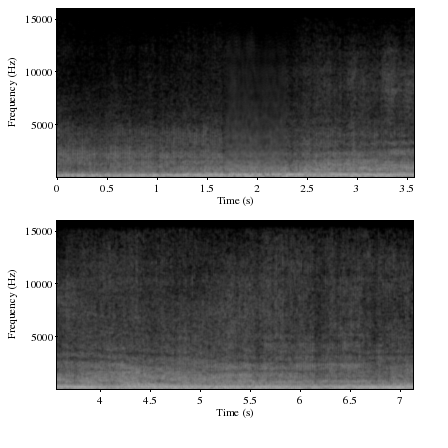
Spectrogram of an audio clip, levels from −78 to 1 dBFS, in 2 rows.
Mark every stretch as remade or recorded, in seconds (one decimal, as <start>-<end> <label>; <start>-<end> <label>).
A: 0.0-1.7 recorded; 1.7-2.3 remade; 2.3-7.1 recorded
